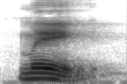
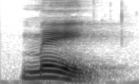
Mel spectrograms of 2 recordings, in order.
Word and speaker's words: 妹: The character Mei sounds similar to male, and we can imagine unmarried women having more time to send mail.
